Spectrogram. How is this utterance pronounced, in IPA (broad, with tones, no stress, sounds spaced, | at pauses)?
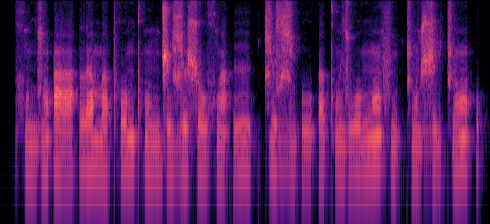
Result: xʷ ĩ˨˩ ŋ z õ˧˥˧ ʔ a˧˩˧ | l ɐ˧˥˧ m ɐ˧˩˧ pʰ o˧˥˧ ŋ pʰ ũ˧˩˧ ŋ ɖ͡ʐ ɨ˨˩ ʑ ɨ˨˩ ʂ o˧˩˧ xʷ ã˨˩ ʔ ɨ˧˥˧ | t͡ɕ ɨ˧˥˧ z ʑ i˨˩ ʔ u˨˩ ʔ ɐ˨˩ kʷʼ ĩ˨˩ z w o˧˩˧ ŋ õ˧˥˧ f ĩ˨˩ ʔ t͡ɕ ũ˨˩ z ʐ i˨˩ t͡ɕ õ˧˥˧ ʔ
